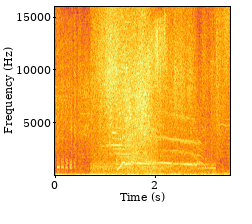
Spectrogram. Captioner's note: growls, then groans; powerful whoosh-crackle; wind flare whoosh; screams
